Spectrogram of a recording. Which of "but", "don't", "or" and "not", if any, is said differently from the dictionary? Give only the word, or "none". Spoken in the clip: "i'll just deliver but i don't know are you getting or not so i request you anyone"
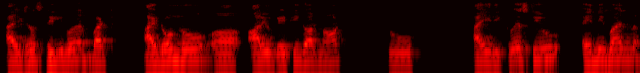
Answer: none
